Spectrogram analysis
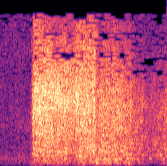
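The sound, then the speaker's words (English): A heavy thunderclap in a storm with lightning breaks out suddenly as a loud, broad rumbling burst. It stays full for over a second, then slowly eases off. No voices are heard. “What a dreadful storm. What awful lightning.”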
